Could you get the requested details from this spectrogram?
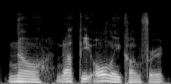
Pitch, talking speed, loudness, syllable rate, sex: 125 Hz, 175 wpm, -16 LUFS, 4.8 syllables/s, male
